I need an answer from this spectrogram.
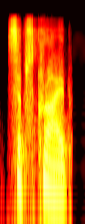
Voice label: "subscribe", Indian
